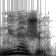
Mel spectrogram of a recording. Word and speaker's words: nuageux: Remember, final X here, not pronounced.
